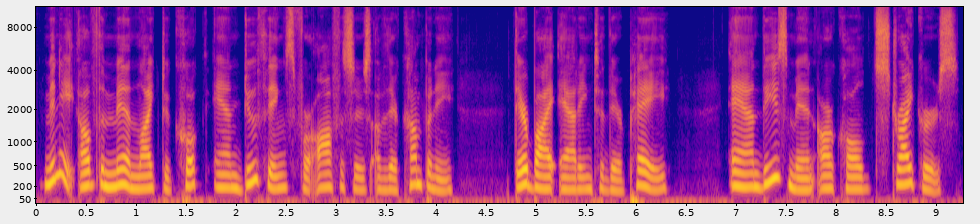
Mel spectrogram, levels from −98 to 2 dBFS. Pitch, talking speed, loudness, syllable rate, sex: 185 Hz, 170 wpm, -18 LUFS, 4.9 syllables/s, female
